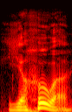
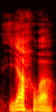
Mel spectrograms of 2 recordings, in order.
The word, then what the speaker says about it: Yahweh: but I I I think the correct pronunciation would be yahwa even though I want up saying Yahweh myself if you just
